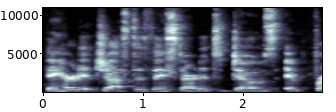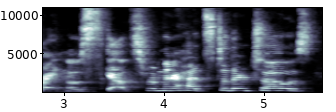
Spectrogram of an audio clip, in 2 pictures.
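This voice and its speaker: A woman reading a children's picture book aloud in a careful, expressive storytelling manner. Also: medium pitch, a little slow. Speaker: storybook reader. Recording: roomy, echoing sound.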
